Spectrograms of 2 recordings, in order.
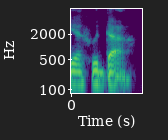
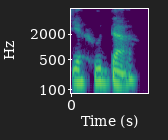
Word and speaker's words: Yehuda: VAV which means and it would be yahuda and of course the accent mark is on da this is the accent right here instead of Judah it's Yehuda but yes this this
